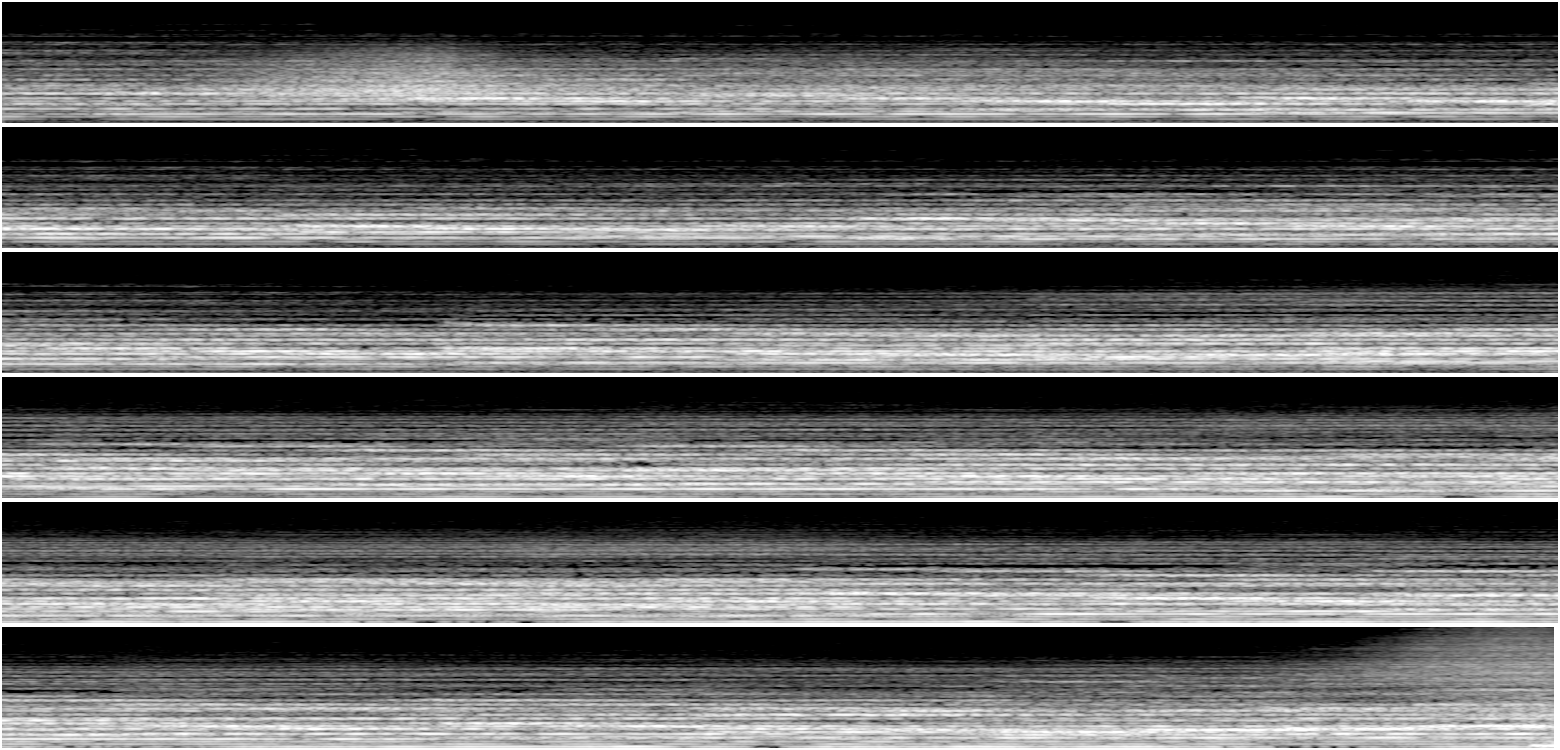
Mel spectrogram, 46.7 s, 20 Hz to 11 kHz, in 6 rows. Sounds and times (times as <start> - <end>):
Music: 0.0 - 46.6.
